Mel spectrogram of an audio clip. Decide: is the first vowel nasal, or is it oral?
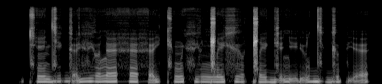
nasal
